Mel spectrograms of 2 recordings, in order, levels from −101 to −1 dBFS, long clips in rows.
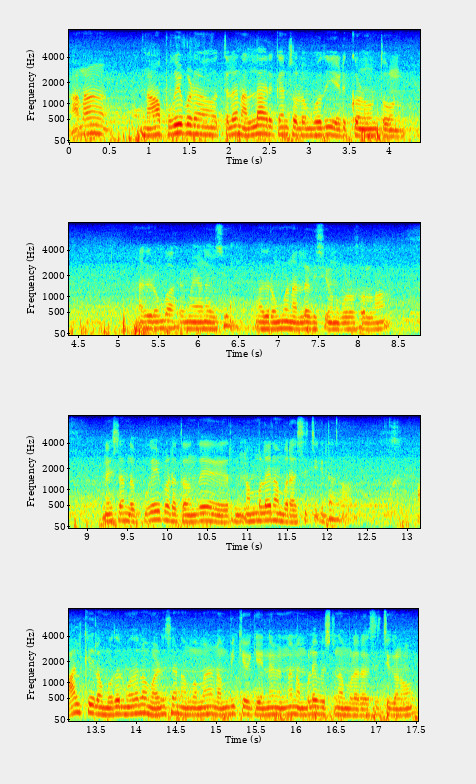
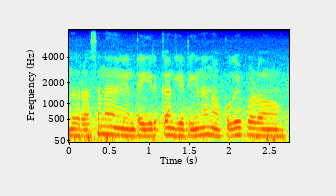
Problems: none marked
